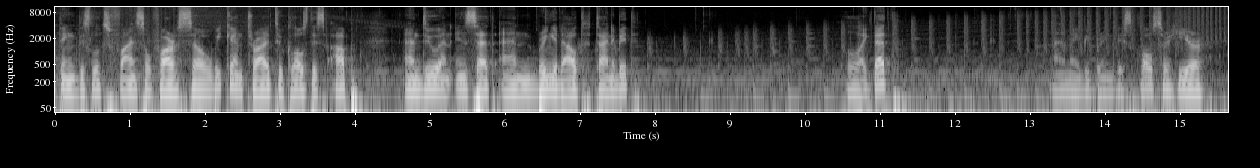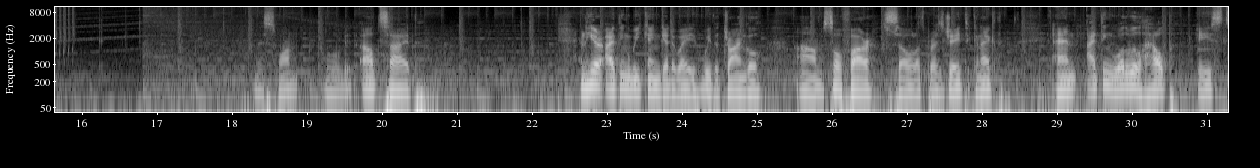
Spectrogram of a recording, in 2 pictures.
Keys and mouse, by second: 0.5 2, 0.8 alt+click, 3.0 f, 4.4 ctrl+z, 5.0 i, 6.4 g, 8.6 s, 11.0-12.1 middle drag, 12.6 click, 12.9 middle click, 13.3 g, 15.4-16.7 middle drag, 17.4 middle click, 17.9 g, 19.9-21.8 middle drag, 21.9 2, 23.4 click.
